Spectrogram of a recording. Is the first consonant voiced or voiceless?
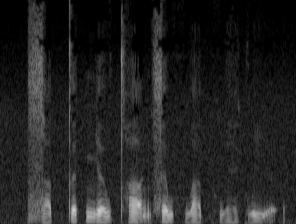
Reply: voiced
